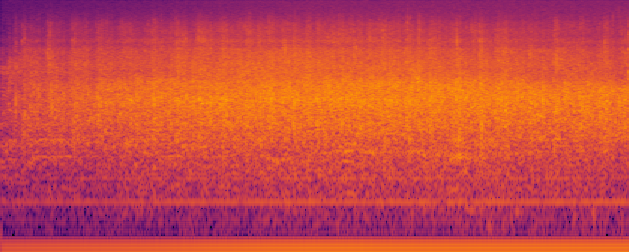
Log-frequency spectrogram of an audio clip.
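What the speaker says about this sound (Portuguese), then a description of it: "Aplauda ao Senhor." A church congregation at a worship service applauds, with dense sustained clapping that builds and stays loud throughout over a steady low hum.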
